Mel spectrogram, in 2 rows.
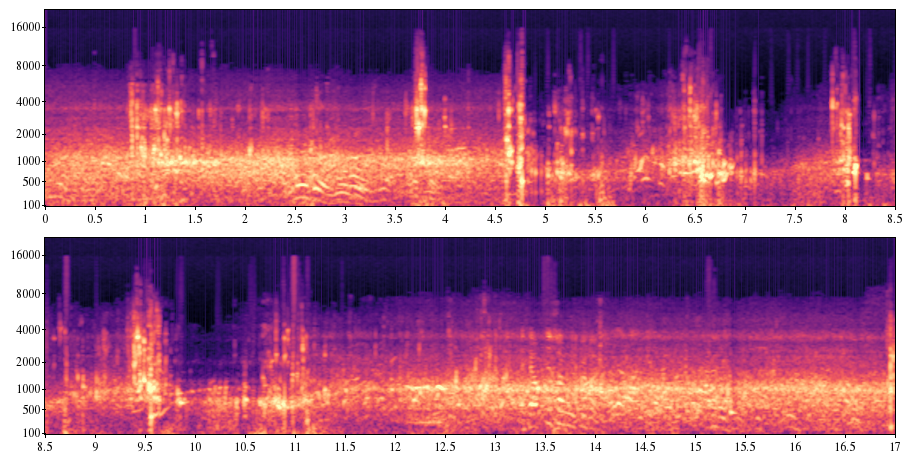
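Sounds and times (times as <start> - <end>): sea water gurgling and sloshing: 0.0 - 17.0
bubbling clicks: 0.8 - 2.1, 3.6 - 11.6.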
